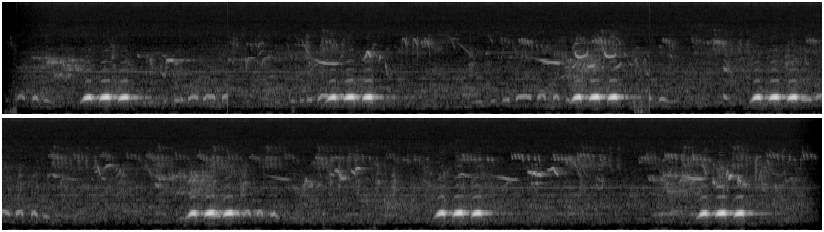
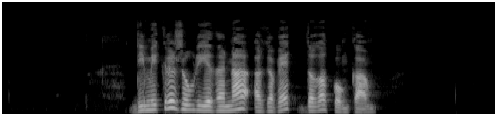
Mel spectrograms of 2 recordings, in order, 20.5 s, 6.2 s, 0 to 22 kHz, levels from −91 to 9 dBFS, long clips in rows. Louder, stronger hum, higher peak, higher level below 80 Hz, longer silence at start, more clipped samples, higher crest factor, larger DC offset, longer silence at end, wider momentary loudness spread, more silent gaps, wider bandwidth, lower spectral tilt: first, -24 LUFS vs -28 LUFS; neither; about the same, -6 dBFS vs -8 dBFS; about the same, -82 dBFS vs -78 dBFS; second, 0.1 s vs 1.65 s; neither; about the same, 18 dB vs 22 dB; neither; second, 0.05 s vs 1.55 s; first, 12 LU vs 8 LU; neither; first, over 20 kHz vs 11 kHz; second, -0.5 dB/octave vs -6 dB/octave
